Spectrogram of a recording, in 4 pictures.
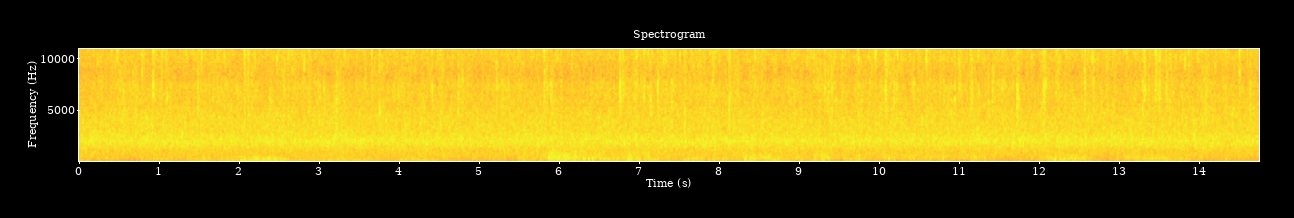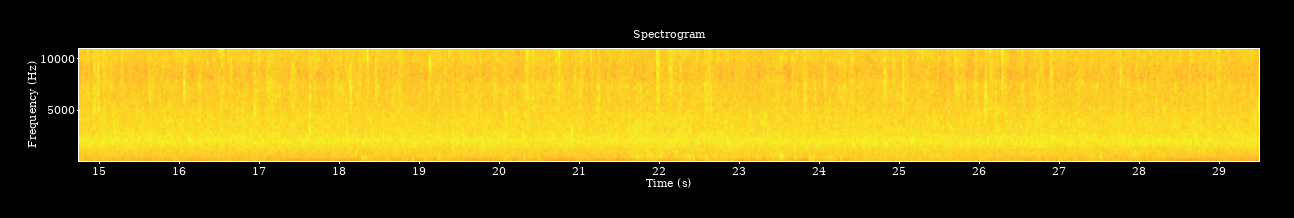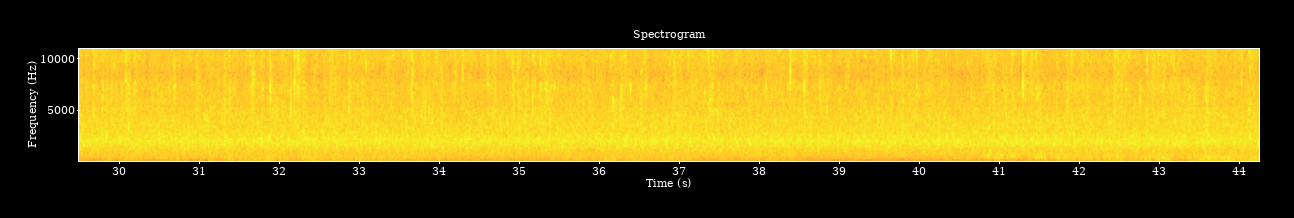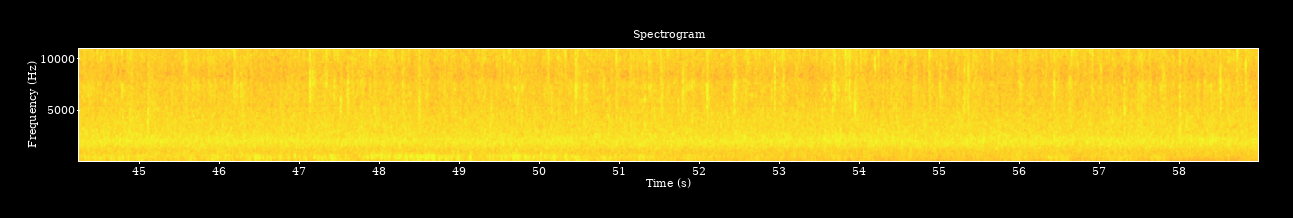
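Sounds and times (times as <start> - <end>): rolling thunder: 0.0 - 15.0, 40.8 - 58.0
heavy rain on a tin roof: 0.0 - 58.9.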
